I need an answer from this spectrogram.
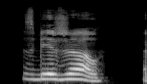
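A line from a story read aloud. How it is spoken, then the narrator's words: Bursting with laughter. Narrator (Russian): расхохоталась Света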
